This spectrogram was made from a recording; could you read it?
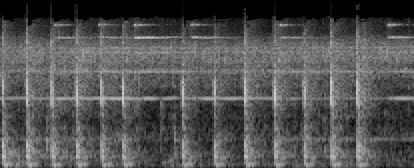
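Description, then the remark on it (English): A steady series of about fourteen sharp metallic raps on a heavy vault door, each knock ringing with a bright clang, evenly paced and fairly loud, with no voices. “I'll try rapping again.”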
